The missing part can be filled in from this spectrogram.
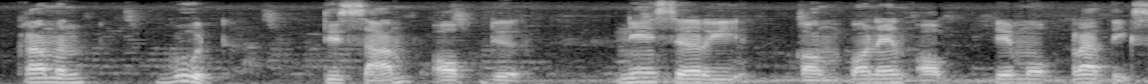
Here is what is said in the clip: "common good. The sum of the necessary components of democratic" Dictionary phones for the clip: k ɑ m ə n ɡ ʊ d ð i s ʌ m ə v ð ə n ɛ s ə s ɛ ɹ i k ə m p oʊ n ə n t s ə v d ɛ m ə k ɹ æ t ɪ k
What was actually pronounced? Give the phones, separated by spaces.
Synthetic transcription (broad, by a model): k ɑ m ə n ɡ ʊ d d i s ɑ m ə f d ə n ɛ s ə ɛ ɹ i k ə m p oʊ n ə n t ə f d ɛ m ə k ɹ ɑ t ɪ k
